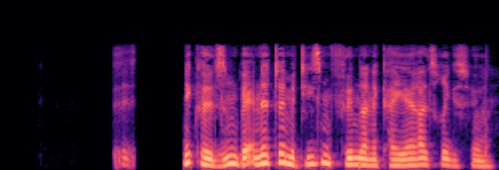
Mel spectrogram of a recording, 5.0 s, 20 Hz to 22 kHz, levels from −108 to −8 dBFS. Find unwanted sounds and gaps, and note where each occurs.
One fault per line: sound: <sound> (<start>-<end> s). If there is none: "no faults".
sound: laugh (1.1-1.3 s)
